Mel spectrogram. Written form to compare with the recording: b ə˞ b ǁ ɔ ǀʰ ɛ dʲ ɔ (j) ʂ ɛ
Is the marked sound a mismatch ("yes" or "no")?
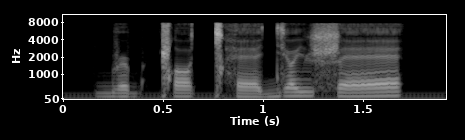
no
